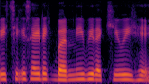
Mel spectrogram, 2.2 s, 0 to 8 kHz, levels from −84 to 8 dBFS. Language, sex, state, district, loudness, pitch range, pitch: Hindi, female, Bihar, Kishanganj, -26 LUFS, 170-195 Hz, 180 Hz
